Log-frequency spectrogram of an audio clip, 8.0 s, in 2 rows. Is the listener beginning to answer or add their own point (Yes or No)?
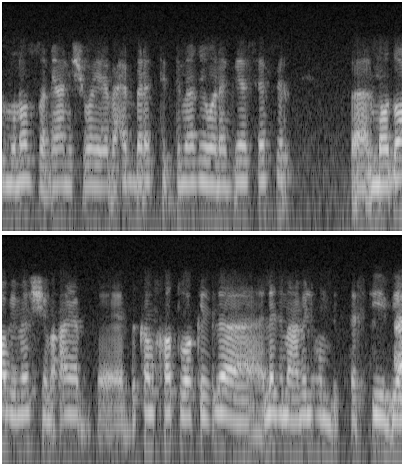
Yes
